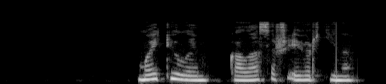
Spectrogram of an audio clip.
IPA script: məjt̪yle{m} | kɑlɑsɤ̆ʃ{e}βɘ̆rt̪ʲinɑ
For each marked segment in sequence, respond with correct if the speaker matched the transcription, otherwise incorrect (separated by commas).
correct, correct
